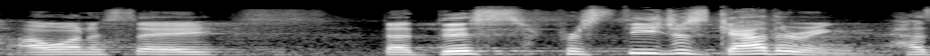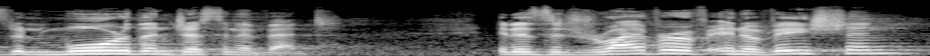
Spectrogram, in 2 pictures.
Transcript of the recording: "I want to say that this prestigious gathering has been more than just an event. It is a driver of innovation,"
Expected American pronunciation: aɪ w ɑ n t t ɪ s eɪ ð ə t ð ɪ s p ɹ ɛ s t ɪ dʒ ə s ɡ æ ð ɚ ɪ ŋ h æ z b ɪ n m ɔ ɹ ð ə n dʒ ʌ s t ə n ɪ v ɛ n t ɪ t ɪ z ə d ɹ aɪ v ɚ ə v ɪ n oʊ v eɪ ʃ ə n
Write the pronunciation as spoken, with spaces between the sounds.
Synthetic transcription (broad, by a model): aɪ w ɑ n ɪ s eɪ ð ə t ð ɪ s p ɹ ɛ s t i dʒ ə s ɡ æ ð ɚ ɪ ŋ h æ z b ɪ n m ɔ ɹ ð ə n dʒ ʌ s t ə n ɪ v ɛ n t ɪ t ɪ z ə d ɹ aɪ v ɚ ə v ɪ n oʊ v eɪ ʃ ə n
